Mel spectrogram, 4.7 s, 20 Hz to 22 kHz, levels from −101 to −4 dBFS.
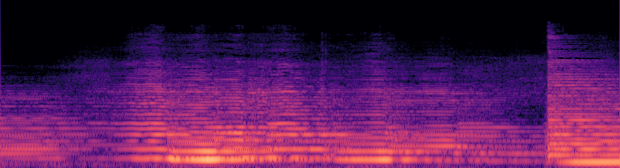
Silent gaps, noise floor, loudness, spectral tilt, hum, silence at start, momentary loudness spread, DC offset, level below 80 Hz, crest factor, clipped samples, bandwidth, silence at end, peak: none; -51 dBFS; -31 LUFS; -8.5 dB/octave; none; 0 s; 23 LU; under 0.1%; -64 dBFS; 18 dB; under 0.1%; 7.4 kHz; 0 s; -12 dBFS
